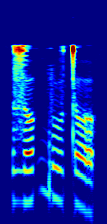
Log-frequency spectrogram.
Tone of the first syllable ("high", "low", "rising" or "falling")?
rising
